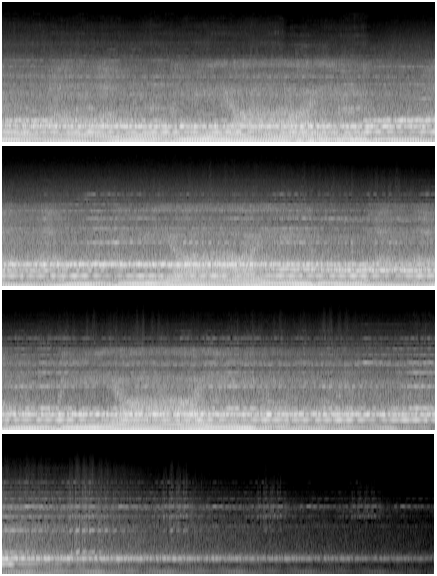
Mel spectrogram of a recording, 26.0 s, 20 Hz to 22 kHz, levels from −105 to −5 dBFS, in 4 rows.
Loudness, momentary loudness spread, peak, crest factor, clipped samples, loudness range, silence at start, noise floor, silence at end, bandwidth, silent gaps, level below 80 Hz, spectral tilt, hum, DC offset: -21 LUFS; 8 LU; -6 dBFS; 14 dB; under 0.1%; 10 LU; 0 s; -65 dBFS; 3.3 s; 5.6 kHz; none; -28 dBFS; -10 dB/octave; none; under 0.1%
